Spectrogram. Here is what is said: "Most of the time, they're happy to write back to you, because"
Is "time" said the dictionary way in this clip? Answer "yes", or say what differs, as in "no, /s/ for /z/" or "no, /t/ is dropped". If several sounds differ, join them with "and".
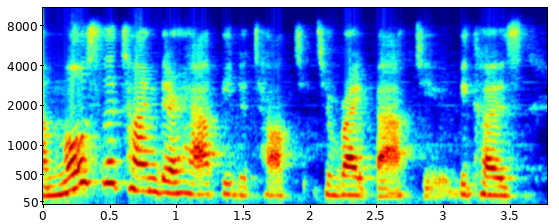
yes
